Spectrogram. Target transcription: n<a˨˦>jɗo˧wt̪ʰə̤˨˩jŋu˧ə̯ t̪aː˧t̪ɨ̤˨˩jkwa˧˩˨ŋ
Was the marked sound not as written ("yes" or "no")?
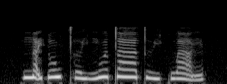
yes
